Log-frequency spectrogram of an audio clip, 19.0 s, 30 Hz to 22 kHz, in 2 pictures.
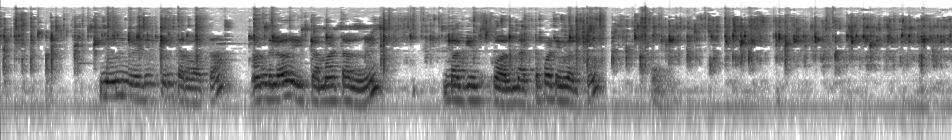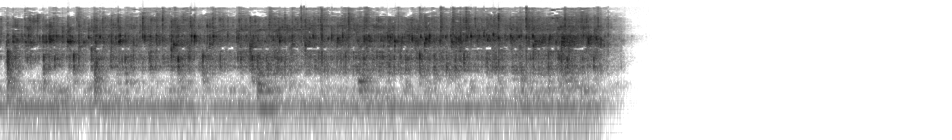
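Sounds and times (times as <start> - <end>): tomatoes sizzling in a pan: 0.0 - 15.8.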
